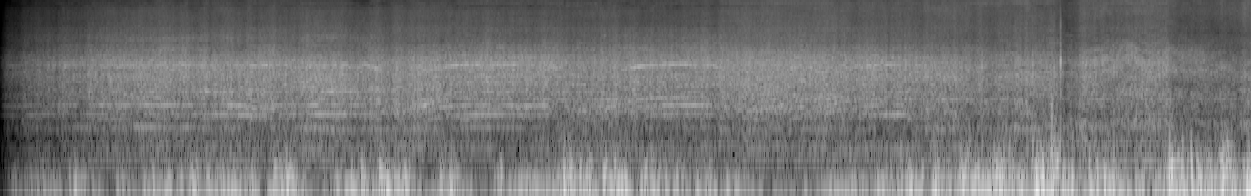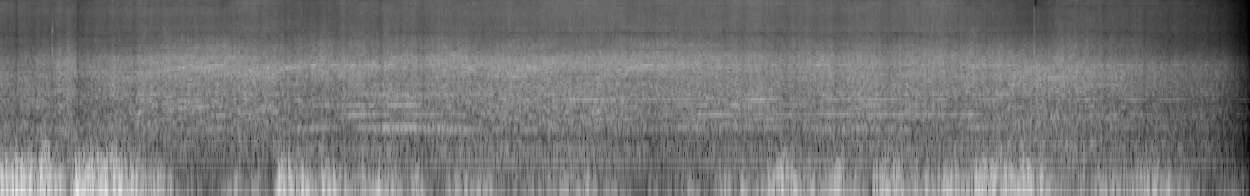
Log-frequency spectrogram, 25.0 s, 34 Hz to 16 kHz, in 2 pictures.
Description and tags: This sound was recorded with an Olympus WS550-M and it's the sound of the sweeper's vehicle cleaning the streets and a wind machine that collects the fallen leaves.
